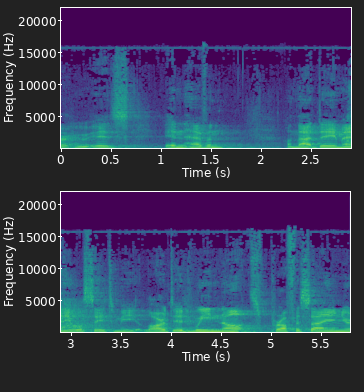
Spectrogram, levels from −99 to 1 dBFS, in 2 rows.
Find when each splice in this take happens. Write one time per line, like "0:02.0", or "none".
0:04.0

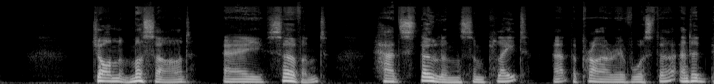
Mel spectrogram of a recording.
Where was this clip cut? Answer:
0:05.4

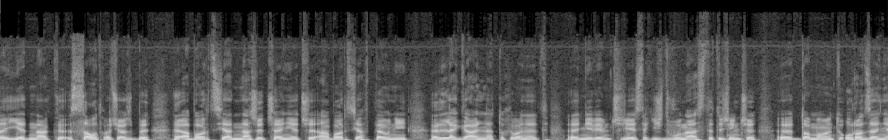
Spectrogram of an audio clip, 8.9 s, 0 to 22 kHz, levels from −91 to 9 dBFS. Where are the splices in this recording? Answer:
0:01.0

